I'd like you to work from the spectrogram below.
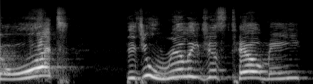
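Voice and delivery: high, startled what, then slowing down; incredulous disbelief. Retold or imitated. Confronting a commenter in disbelief, high and slow. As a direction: let the shock stretch the question. Retold shock at viewer's claim.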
